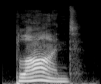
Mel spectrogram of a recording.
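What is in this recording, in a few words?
"blond", American English; gcompris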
